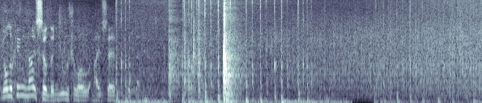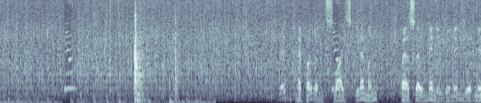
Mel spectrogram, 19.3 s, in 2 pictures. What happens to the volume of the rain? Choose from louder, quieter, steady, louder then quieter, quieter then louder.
louder.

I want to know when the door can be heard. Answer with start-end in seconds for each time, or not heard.
3.4-4.8, 11.2-13.2.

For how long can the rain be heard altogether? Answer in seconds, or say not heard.
19 s.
